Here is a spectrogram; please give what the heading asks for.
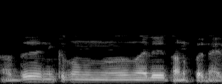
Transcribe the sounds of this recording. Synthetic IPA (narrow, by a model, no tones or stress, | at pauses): ɐ̰ðɨe̞nikʲːɨt̪oːnːunːɐðɨnɐlet̪ɐɳupːɐnaːji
